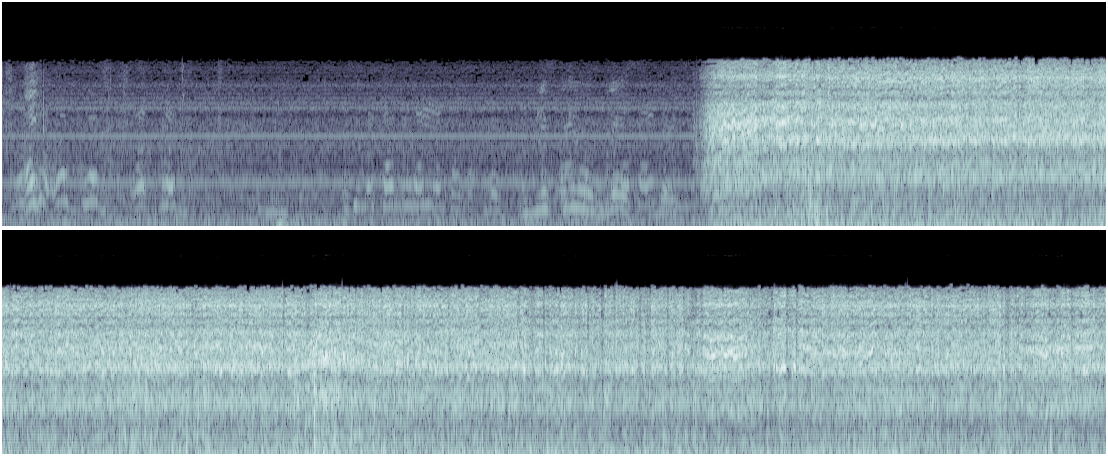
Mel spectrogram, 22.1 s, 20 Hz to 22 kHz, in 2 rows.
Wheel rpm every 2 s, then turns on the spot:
0, 0, 0, 100, 220, 230, 230, 230, 230, 220, 220.
none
